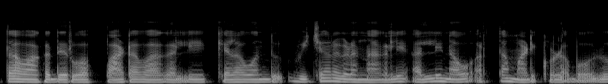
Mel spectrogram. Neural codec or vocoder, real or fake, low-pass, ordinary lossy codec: none; real; none; none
